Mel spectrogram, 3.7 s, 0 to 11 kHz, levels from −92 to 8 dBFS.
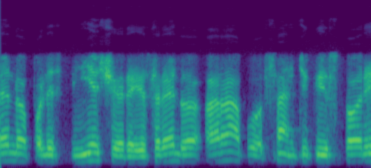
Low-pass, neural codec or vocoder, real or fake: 9.9 kHz; none; real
